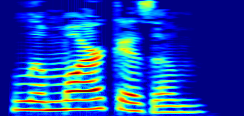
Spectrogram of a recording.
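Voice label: "lamarckism", British English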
